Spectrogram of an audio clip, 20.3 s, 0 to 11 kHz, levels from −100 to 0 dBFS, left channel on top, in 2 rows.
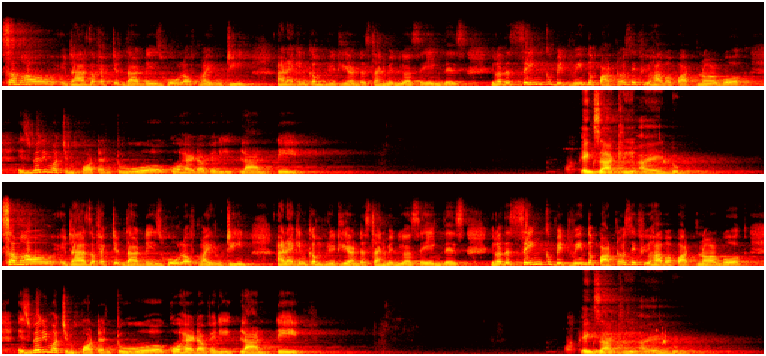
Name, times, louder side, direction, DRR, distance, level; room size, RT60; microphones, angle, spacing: voice 1, 0.0-14.1 17.7-17.8, right 4 dB, 85° right, 12 dB, 0.7 m, -32 dB
voice 2, 17.9-19.2, left 3 dB, 60° left, 9 dB, 1.0 m, -30 dB
25.0 x 24.0 x 5.2 m, 2.3 s
head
